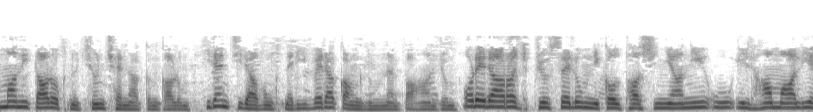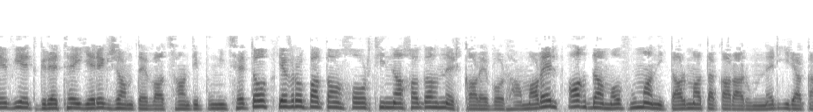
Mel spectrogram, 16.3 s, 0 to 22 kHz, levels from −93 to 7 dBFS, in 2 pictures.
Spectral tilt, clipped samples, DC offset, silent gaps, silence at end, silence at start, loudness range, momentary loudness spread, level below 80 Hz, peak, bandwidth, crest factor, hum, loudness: -7.5 dB/octave; under 0.1%; under 0.1%; none; 0 s; 0 s; 3 LU; 7 LU; -62 dBFS; -10 dBFS; 6 kHz; 16 dB; none; -27 LUFS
